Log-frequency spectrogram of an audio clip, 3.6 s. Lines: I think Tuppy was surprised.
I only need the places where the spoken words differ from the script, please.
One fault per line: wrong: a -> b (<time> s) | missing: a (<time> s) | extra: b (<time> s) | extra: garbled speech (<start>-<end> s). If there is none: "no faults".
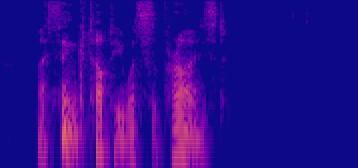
no faults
